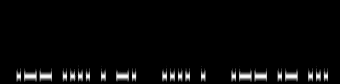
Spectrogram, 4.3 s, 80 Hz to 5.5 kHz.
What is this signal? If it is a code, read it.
Morse code, heard as a keyed tone, about 25 wpm, 600 Hz. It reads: WHEN HE WAS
